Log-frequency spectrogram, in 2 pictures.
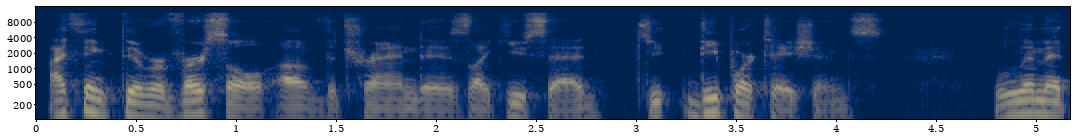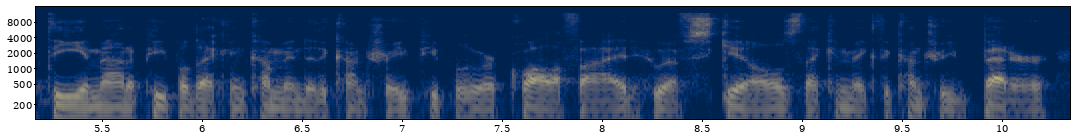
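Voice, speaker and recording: A man hosting a podcast, explaining his views at length in a measured, steady way. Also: low voice. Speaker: podcast host. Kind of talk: casual political discussion.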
